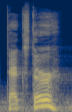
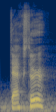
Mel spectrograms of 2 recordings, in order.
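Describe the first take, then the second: First: It is called in a put-on Irish accent, stretching the 'er'. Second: It is shouted in a plain, ordinary accent.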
